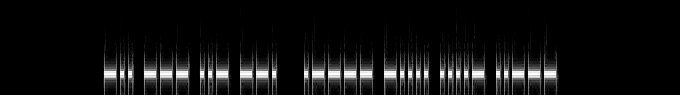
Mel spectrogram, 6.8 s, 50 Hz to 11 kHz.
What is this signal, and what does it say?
Morse code, heard as a keyed tone, about 30 wpm, 700 Hz. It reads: DOUG 1642
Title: CWT Exchange 30wpm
